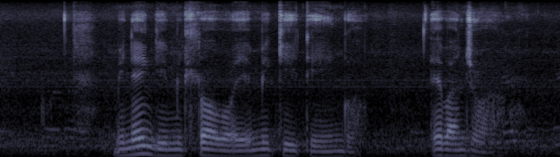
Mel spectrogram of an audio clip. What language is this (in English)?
South Ndebele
